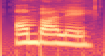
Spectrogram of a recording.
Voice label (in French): "emballer", French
